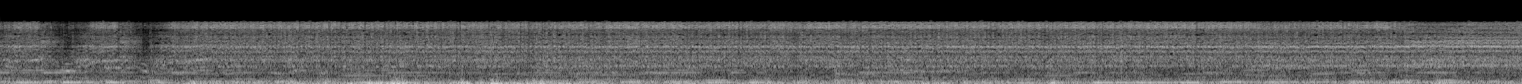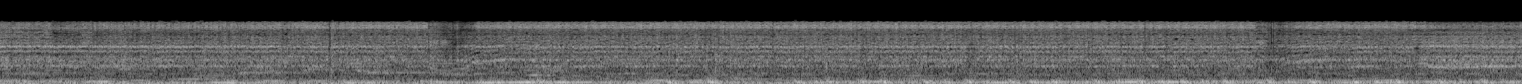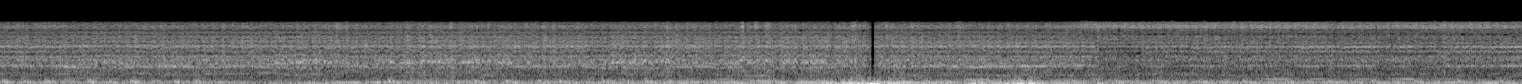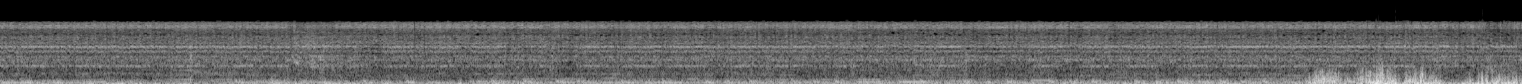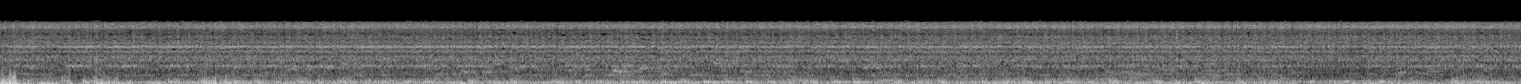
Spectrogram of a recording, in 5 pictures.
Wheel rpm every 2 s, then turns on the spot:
70, 110, 120, 120, 110, 120, 110, 110, 110, 100, 110, 120, 110, 110, 110, 110, 110, 120, 110, 120, 120, 120, 120, 110, 120, 110, 110, 110, 120, 110, 120, 110, 110, 120, 120, 120, 120, 110.
none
